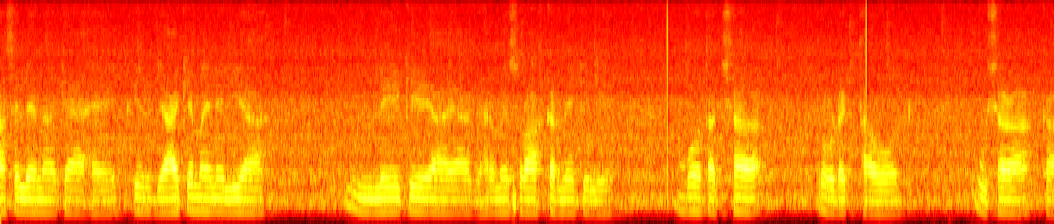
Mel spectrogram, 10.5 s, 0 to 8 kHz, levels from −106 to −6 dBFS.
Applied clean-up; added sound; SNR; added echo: none; none; none; none.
